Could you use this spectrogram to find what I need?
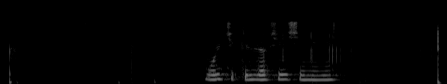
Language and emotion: Russian, neutral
